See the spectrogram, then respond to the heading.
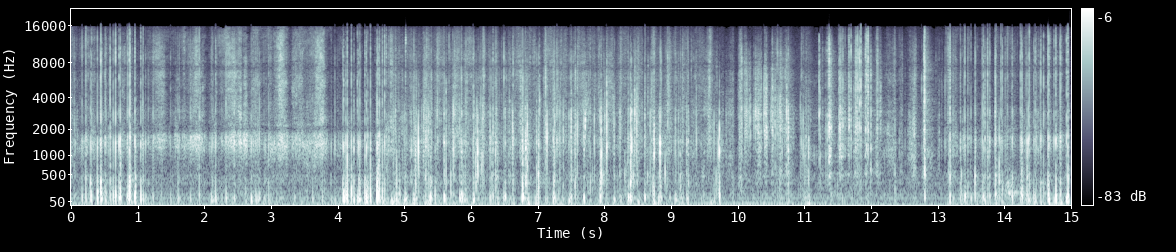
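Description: Long lilac nails rapidly scratch and tap the worn paper cover of an old, thin softcover Diamond Comics "Billoo" digest. The result is a dense, continuous stream of dry, papery scrapes and crisp taps, bright and crinkly with almost no ring after each contact.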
